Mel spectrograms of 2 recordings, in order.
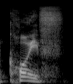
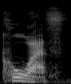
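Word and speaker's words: coif: That was his the comeback chain mail kif. I wonder is the chain mail better than the skate helmet? Maybe it's it might be heavier. 5 kg. Good luck. It's pronounced kuf.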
